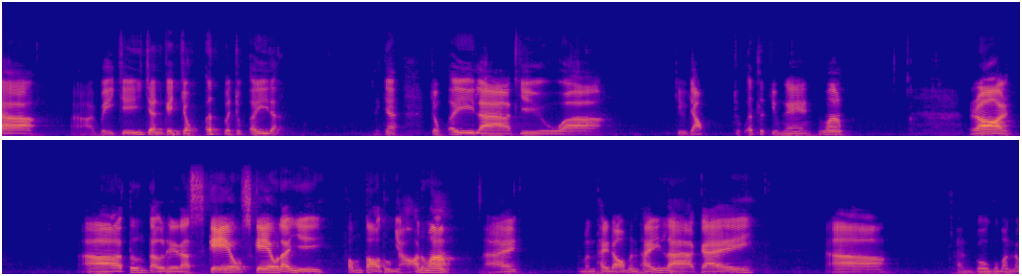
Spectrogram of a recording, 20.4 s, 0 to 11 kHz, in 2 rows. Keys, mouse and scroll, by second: 3.8-9.0 drag, 11.4-16.5 drag, 18.3-19.6 drag, 19.6 ctrl+z.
